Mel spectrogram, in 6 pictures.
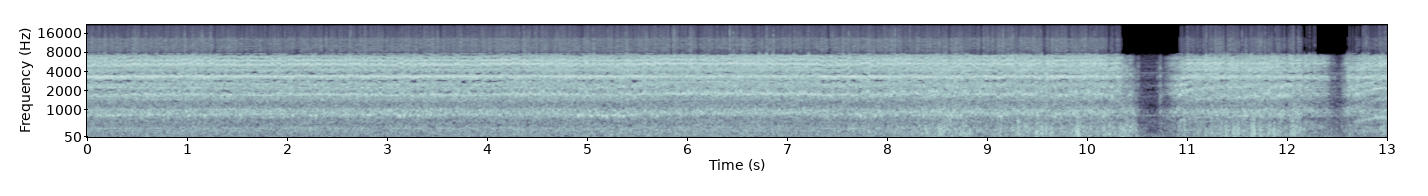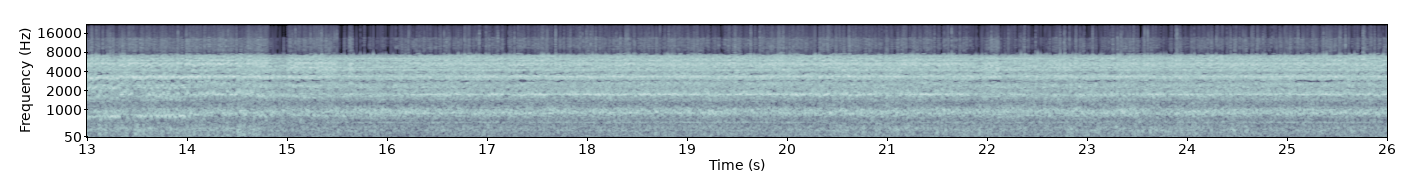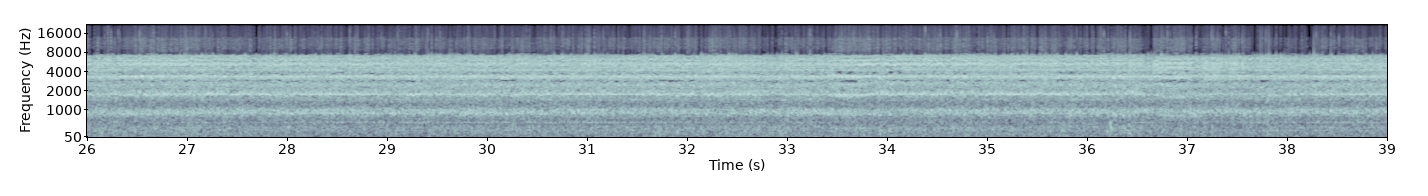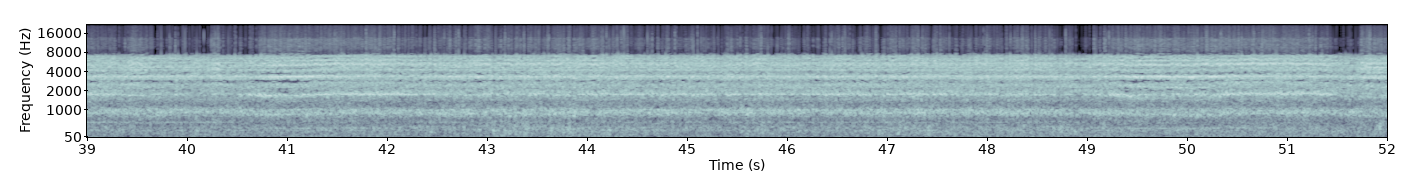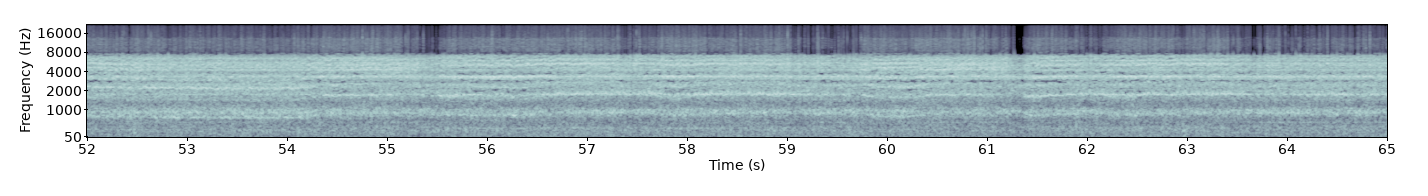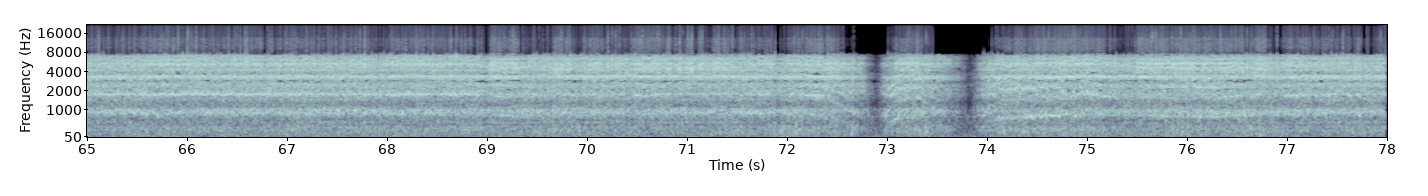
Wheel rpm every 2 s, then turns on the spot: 210, 210, 210, 230, 220, 140, 140, 220, 230, 230, 230, 230, 230, 230, 230, 230, 230, 230, 230, 230, 230, 230, 230, 230, 230, 230, 210, 220, 220, 230, 230, 230, 230, 230, 230, 230, 110, 190, 220.
none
